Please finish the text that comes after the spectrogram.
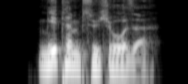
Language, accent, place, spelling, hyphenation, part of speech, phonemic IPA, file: German, Germany, Berlin, Metempsychose, Me‧tem‧psy‧cho‧se, noun, /metɛmpsyˈçoːzə/, De-Metempsychose.ogg
- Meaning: metempsychosis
